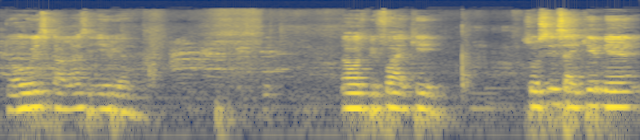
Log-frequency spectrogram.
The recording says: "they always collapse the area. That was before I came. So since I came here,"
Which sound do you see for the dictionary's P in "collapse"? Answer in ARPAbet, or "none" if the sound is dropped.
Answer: none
